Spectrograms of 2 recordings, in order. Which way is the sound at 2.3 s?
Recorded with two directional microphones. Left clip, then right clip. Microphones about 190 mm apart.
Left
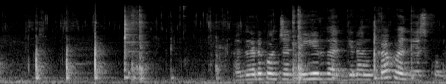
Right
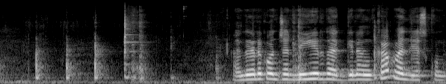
55° right (ahead or behind).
